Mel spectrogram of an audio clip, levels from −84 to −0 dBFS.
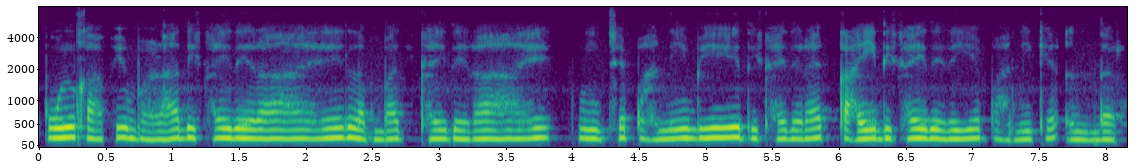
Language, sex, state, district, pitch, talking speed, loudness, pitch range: Hindi, female, Jharkhand, Jamtara, 190 Hz, 200 wpm, -16 LUFS, 185-200 Hz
